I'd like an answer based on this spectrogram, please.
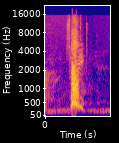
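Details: Dog giving a single short, sharp bark on the command "speak", which is repeated several times just before; the bark is loud and abrupt, lasting under half a second, with quiet background otherwise.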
